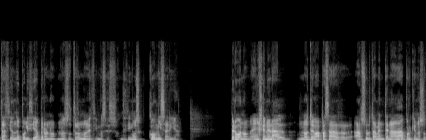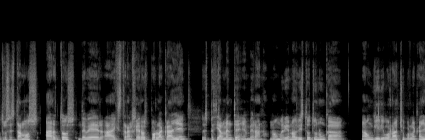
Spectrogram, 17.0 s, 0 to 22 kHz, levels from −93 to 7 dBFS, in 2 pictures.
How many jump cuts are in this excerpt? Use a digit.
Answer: 2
